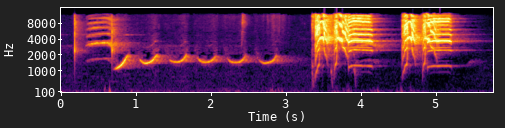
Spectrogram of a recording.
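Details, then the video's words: Rose-ringed parakeet, a talking bird, gives a short squawk, then a string of six soft wavering syllables in quick succession, followed by two loud harsh screeching bursts. "mithu mithu parrot voice"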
